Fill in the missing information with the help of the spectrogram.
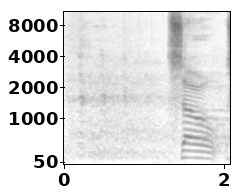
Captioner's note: laughter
